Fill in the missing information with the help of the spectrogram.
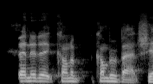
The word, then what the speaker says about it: Cumberbatch: Yeah, I said Benedict Cumberbatch. Is that how you say his name? – Benedict Cumberbatch.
